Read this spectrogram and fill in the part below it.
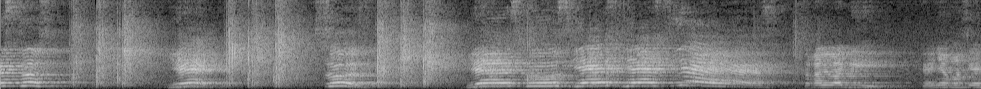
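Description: Children in a Sunday school service clap a rhythmic 'Tepuk Yesus' chant, sharp hand claps falling in quick patterned bursts amid loud, excited group chanting and adult speech.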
